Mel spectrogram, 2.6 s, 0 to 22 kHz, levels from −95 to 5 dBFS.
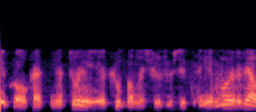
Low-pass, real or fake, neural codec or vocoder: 3.6 kHz; fake; codec, 16 kHz, 2 kbps, FreqCodec, larger model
